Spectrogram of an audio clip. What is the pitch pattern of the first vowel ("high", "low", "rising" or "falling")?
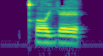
low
